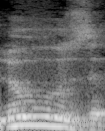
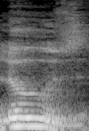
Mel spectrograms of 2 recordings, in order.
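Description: The two takes are said the same way.

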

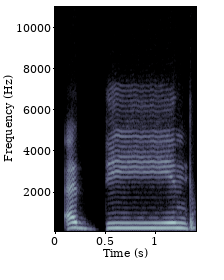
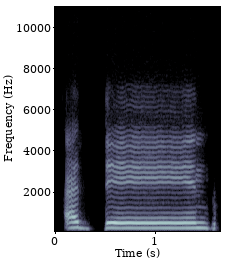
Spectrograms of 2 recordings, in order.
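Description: First: The long ee vowel is clear and pure. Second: The long ee vowel has an added a sound. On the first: The speaker calls it right. "You should pronounce ya mad clearly and not add fatha sound to it" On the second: The speaker calls it wrong. "the wrong pronouncing"

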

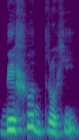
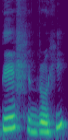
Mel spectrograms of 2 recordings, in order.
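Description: First: The first part ends with an added 'o' vowel. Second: The first part ends on a bare consonant. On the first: The speaker calls it right. "দেশ আর দ্রোহী মিলে হবে" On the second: The speaker calls it wrong. "কখনোই তোমরা উচ্চারণ করবে না"

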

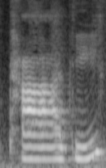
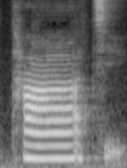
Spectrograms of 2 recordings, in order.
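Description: First: The second consonant is a plain d sound. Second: The second consonant is a z-like sound. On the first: The speaker calls it wrong. "this is actually a wrong way of pronouncing it" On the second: The speaker calls it right. "The correct way is 다지. ... then it produces z sound"

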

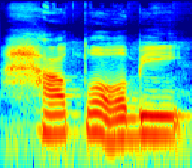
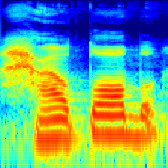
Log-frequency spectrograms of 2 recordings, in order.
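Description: First: The word ends with a short i vowel. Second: The word ends on a bare b consonant. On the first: "বা জের বি" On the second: "এখানে আয়াত শেষ, বার জেরটা সাকিন হয়ে যাবে"

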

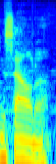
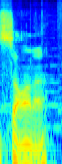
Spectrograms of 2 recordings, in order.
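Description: First: Sauna is said in a non-North American way. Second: Sauna is said the standard North American way. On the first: "I'm actually saying sauna" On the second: "which is the standard North American pronunciation"

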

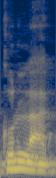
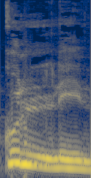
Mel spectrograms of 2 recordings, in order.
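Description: First: The word ends in an 'ah' sound. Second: The word ends in a short 'i' sound. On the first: The speaker calls it wrong. "Kalau dibaca kullah jadi apa itu?" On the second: The speaker calls it right. "bukan kullah Gus"

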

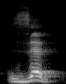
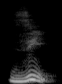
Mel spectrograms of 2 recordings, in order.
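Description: First: The letter is said the British English way. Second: The letter is said the American English way. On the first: "En inglés británico"

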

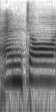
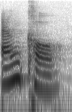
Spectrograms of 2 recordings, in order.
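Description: First: The middle consonant is a ch sound. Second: The middle consonant is a k sound. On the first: The speaker calls it wrong. "rất nhiều người đọc sẽ đọc, có xu hướng đọc là anchor" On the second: The speaker calls it right. "Nhưng phiên âm của nó sẽ là anchor, cur"

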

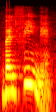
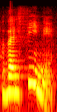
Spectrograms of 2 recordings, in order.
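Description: Both takes have the same delivery.

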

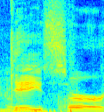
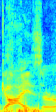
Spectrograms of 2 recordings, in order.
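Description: First: It is said the local Icelandic way. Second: It is said the usual English way.

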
